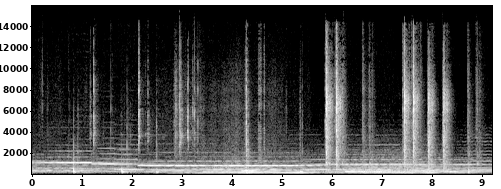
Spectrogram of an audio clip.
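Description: A typewriter clacks away in uneven bursts of sharp keystrokes as a page is typed, some quick clusters and short pauses, clear over a steady, soft tonal musical background.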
